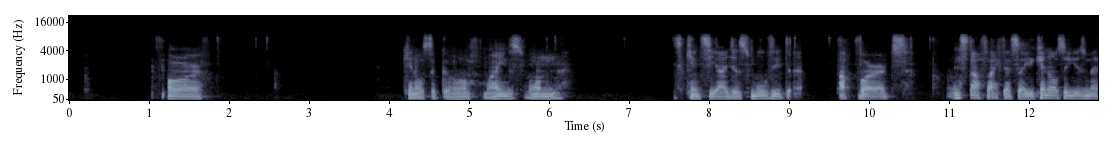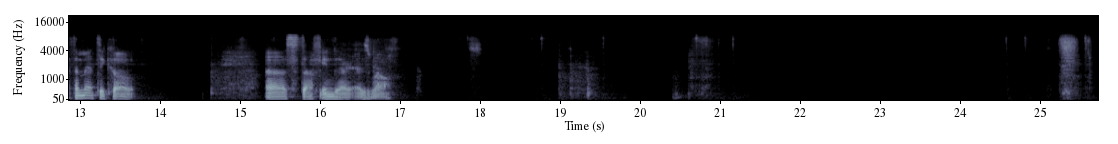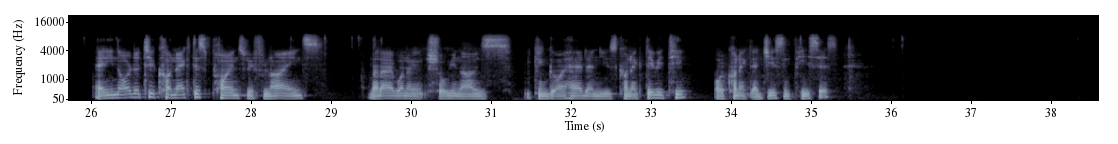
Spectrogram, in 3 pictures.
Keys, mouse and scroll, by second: 4.0 Left, 5.0 -, 5.9 click, 17.6 click, 29.4 right click, 30.4-31.8 typing, 33.9 Down, 34.7 Return, 35.9 click.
